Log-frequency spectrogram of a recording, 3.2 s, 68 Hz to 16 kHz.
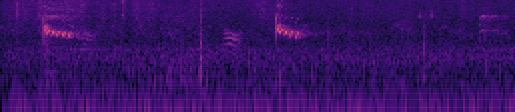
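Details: A Carolina Wren, foraging on the ground by a creek bank in winter during a Christmas Bird Count, approaches the recorder and gives two short, high, downslurred peep notes about 1.5 seconds apart over low rumble and faint clicks.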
